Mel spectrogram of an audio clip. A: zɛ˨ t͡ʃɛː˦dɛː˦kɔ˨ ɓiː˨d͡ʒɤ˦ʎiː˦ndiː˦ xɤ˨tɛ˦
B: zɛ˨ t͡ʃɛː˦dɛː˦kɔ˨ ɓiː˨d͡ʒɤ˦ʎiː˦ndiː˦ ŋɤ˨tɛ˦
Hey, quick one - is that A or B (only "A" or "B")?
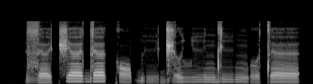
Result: B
